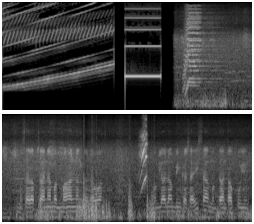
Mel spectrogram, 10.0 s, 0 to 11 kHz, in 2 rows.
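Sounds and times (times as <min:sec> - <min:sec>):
synthetic tone rising in pitch: 0:00.0 - 0:02.3.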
